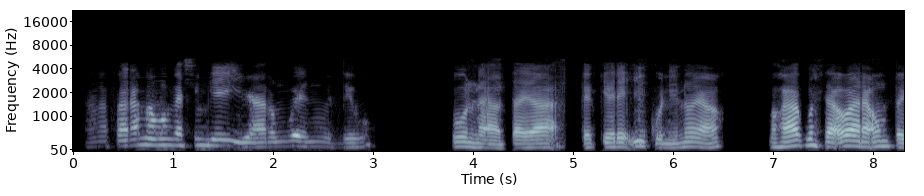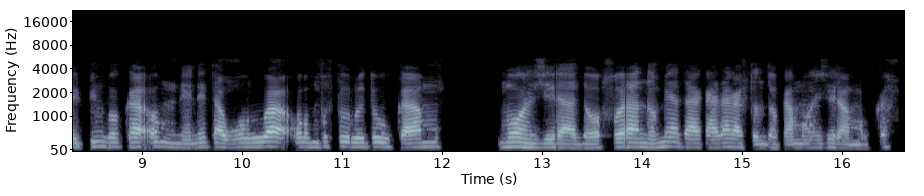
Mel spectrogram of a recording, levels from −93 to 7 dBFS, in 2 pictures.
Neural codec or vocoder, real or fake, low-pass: codec, 44.1 kHz, 3.4 kbps, Pupu-Codec; fake; 5.4 kHz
